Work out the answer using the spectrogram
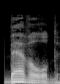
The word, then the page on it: beveled: anglais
